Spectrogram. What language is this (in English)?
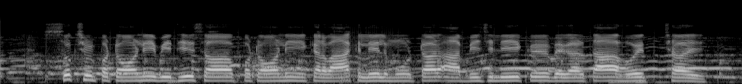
Maithili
